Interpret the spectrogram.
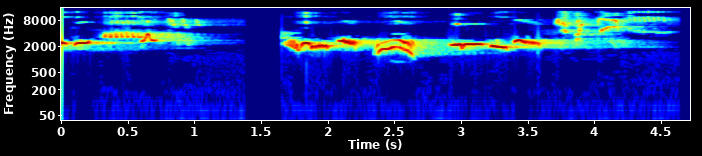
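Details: Common blackbird song. A fluted opening phrase, a pause, then a longer run of looping, swooping whistles. A squeaky high twitter closes the phrase. Nothing else is audible.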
